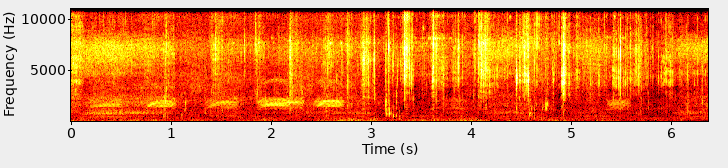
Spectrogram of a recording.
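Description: A bird calling over and over in short harsh calls, five in quick succession in the first three seconds and a few fainter ones near the end, over a low background rumble.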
